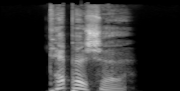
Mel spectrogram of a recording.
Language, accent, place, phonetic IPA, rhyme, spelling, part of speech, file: German, Germany, Berlin, [ˈtɛpɪʃə], -ɛpɪʃə, täppische, adjective, De-täppische.ogg
- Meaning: inflection of täppisch: 1. strong/mixed nominative/accusative feminine singular 2. strong nominative/accusative plural 3. weak nominative all-gender singular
